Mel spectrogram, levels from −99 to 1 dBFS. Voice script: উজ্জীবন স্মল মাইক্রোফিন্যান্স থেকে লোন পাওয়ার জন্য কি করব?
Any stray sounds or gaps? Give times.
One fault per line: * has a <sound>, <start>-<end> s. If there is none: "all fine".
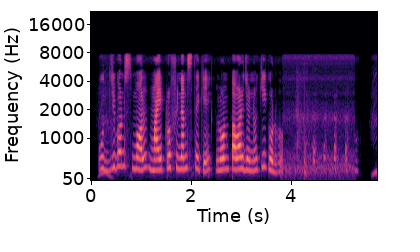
* has a laugh, 4.1-5.2 s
